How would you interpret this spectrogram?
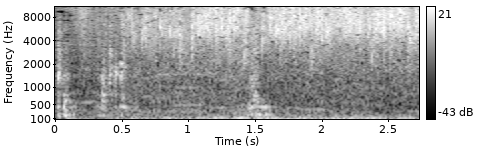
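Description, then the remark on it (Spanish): Heavy rain and hail pounding down on a winter day in a dense, unbroken roar, loud, with a deep rumble underneath and no voices. “No para de llover ni granizar.”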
